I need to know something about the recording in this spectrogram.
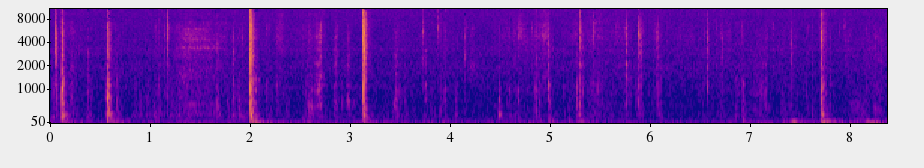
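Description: Plastic centre-console trim being pressed and clipped into place: a string of sharp clicks and snaps, the loudest about two seconds in, with light plastic ticks and rubbing between. Near the end comes another snap as the cupholder lid is closed.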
